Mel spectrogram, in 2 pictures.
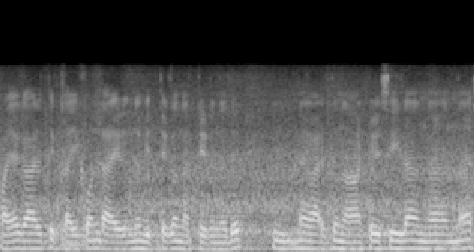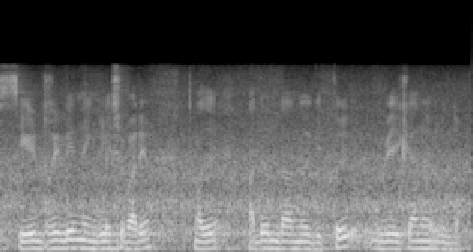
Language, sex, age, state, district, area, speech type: Malayalam, male, 18-30, Kerala, Kozhikode, rural, spontaneous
